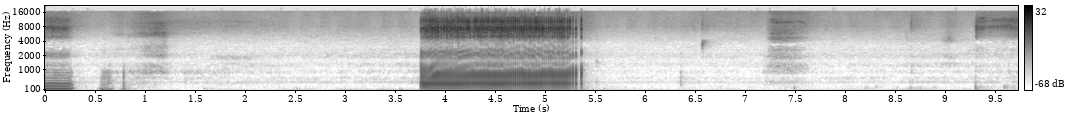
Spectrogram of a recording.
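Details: Black cat sleeping on a black duvet in a dark room, snoring: one long, loud, buzzing inhaled snore with softer breaths between, in a quiet room.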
